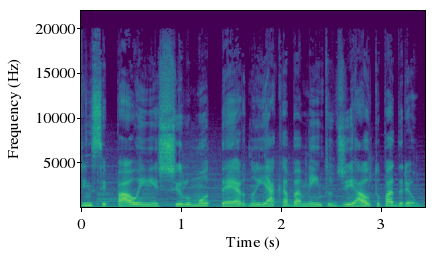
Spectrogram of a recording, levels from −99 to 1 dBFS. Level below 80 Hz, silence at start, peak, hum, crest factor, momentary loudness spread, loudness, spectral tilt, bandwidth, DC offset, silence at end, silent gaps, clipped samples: -60 dBFS; 0 s; -10 dBFS; none; 18 dB; 5 LU; -27 LUFS; -4 dB/octave; over 20 kHz; under 0.1%; 0 s; none; under 0.1%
